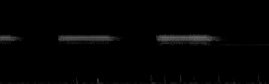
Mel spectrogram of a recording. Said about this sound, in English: The smoke alarm goes off at 2 a.m., 3 a.m. This happens a couple of times a week.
